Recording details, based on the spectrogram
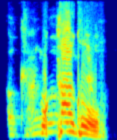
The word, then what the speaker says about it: Okonkwo: Okonkwo.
